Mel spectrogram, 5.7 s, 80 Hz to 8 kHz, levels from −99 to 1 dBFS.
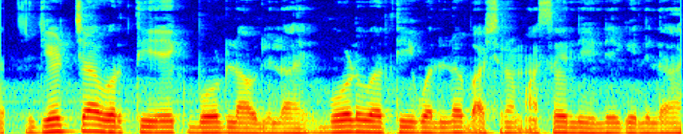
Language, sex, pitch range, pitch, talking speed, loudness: Marathi, male, 110-125 Hz, 120 Hz, 160 wpm, -15 LUFS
